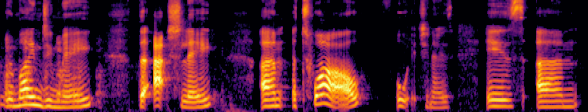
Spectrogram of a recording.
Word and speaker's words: toile: Oh, see, here's my little voice in the background there, reminding me that actually, a toile, oh, itchy nose, is a French word. It's spelled T-O-I-L-E, like toil, if you see what I mean.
